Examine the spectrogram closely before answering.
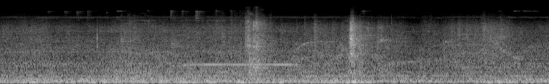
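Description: Flatbread bakery machinery running with a steady, even drone and low hum. Two sharp clicks come about a second apart in the middle.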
